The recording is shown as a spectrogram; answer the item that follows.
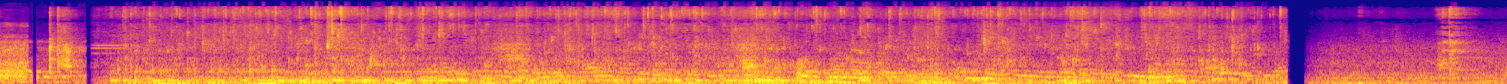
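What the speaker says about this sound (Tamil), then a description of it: "அதை வந்து ரன்னிங் வாட்டரில் வாஷ் பண்ணணும்" Running tap water steadily pours over sago pearls being rinsed at a kitchen sink, a continuous close splashing stream that cuts off abruptly near the end.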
